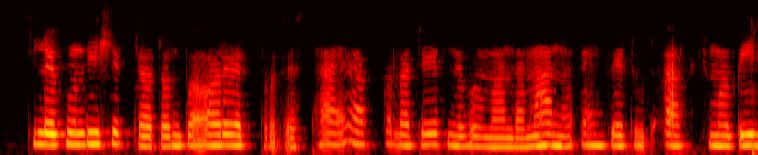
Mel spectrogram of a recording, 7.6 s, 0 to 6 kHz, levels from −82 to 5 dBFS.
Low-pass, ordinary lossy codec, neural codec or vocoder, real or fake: 5.4 kHz; AAC, 24 kbps; none; real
